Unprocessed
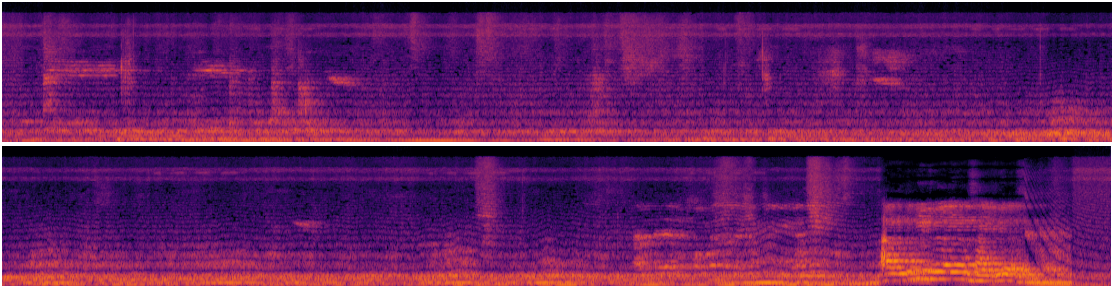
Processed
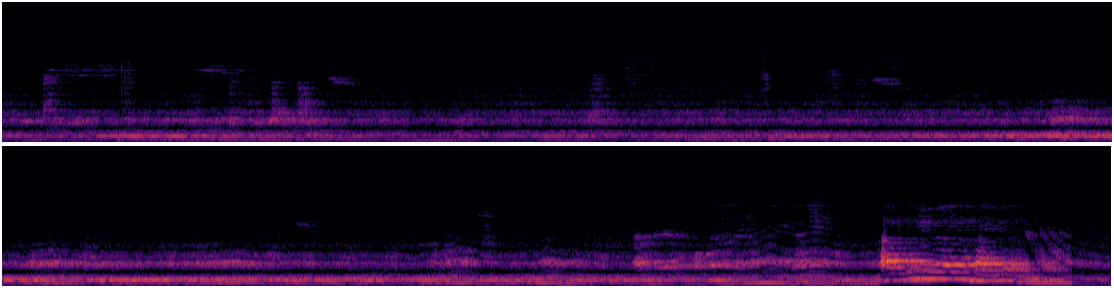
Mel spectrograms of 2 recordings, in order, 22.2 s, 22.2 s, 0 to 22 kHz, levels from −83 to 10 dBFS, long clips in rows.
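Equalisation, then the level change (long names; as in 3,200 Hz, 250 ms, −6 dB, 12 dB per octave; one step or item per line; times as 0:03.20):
pair of resonant band-passes 360 Hz, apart 1.8 octaves
−6.0 dB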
